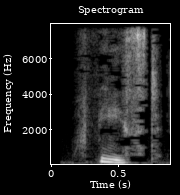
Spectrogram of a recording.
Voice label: "Feast", English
